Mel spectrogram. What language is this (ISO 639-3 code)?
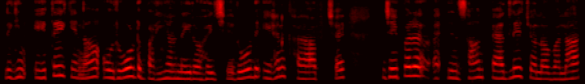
mai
